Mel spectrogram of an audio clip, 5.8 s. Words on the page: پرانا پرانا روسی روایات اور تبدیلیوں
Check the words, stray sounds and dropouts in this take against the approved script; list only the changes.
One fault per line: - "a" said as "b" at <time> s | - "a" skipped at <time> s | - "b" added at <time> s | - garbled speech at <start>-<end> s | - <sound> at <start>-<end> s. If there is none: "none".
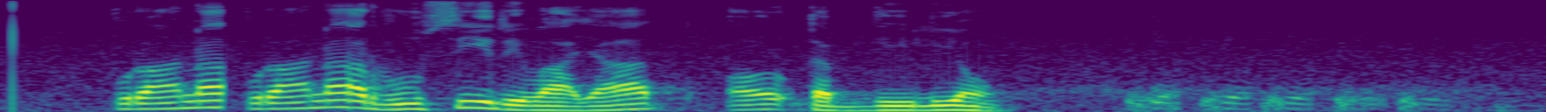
- laugh at 4.2-5.5 s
